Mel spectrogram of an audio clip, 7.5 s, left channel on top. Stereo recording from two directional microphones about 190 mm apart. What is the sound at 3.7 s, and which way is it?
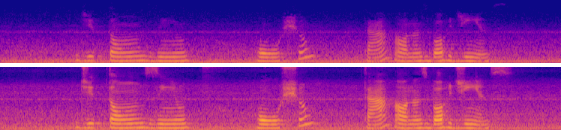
A woman's voice, 15° right (ahead or behind).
